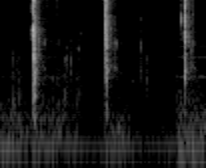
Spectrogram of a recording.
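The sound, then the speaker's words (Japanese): Someone noisily chews a boxed lunch, giving three quiet, sharp smacking and crunching bites spaced evenly apart, with near silence in between. “弁当をくちゃくちゃ言わせながら食べる神谷を片倉はけげんな顔で見た。”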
